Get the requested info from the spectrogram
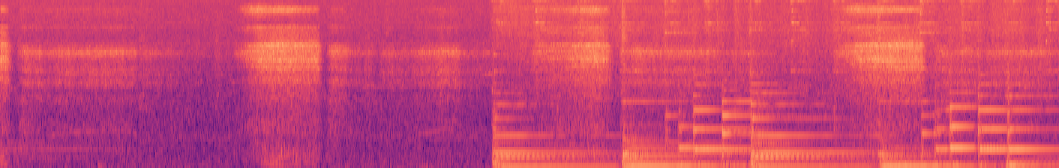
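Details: Sleeping French Bulldog: a soft snuffling snore, then covered by loud piano music for the rest; snoring.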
